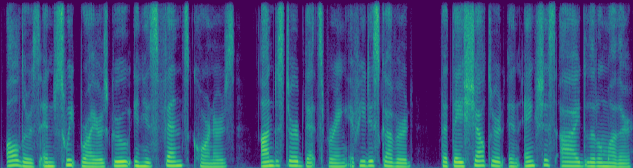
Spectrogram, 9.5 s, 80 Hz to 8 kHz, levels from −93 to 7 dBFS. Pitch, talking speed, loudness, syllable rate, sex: 190 Hz, 140 wpm, -17 LUFS, 4.4 syllables/s, female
